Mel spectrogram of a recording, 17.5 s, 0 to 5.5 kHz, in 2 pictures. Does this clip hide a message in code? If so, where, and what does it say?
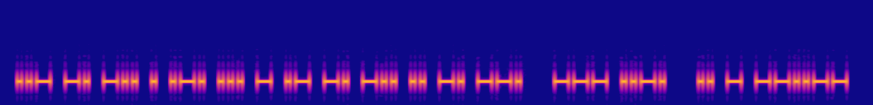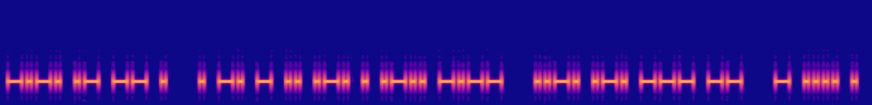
Yes: Morse code from 0.2 to 17.3 s, heard as a keyed tone, about 25 wpm, 600 Hz. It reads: UNDERSTANDING OF IT, CAME ENTIRELY FROM THE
